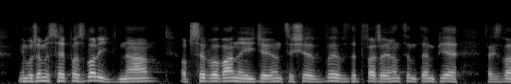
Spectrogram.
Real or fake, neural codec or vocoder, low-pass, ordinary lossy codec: fake; codec, 16 kHz, about 1 kbps, DyCAST, with the encoder's durations; 7.2 kHz; none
